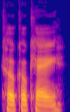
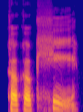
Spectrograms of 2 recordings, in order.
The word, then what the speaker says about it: CoCo Cay: it is perfect day at CoCo K that just kind of rolls off the tongue better and it's used interchangeably um but the correct if you want to get correct and politically correct it's key CoCo Key now let's not do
